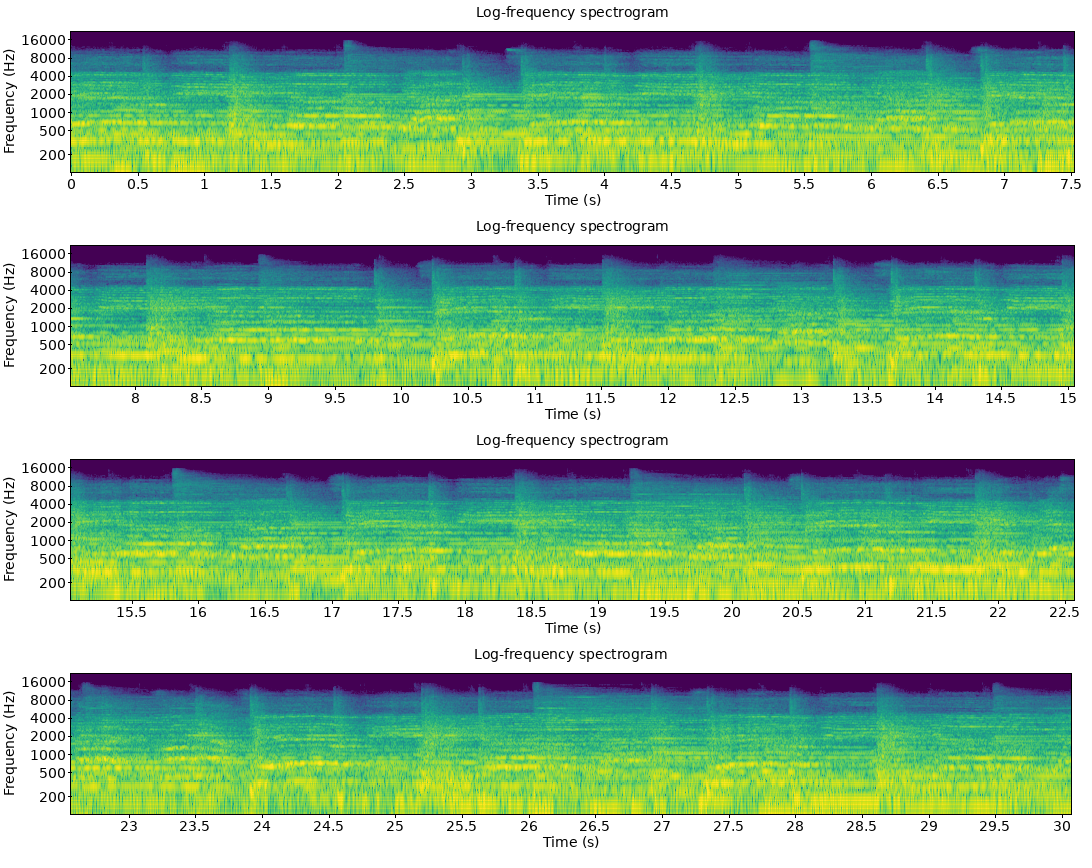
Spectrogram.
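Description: Live gospel worship song: a woman leads the singing on microphone with backing singers and a band, over a steady beat.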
